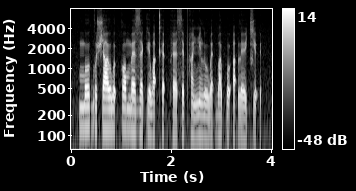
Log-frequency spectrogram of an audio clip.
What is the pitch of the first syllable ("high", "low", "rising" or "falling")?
high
